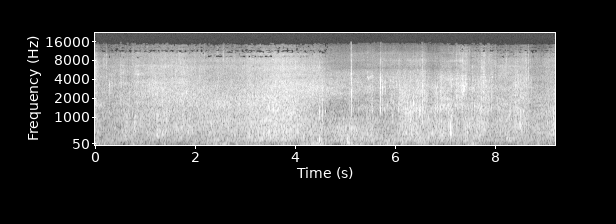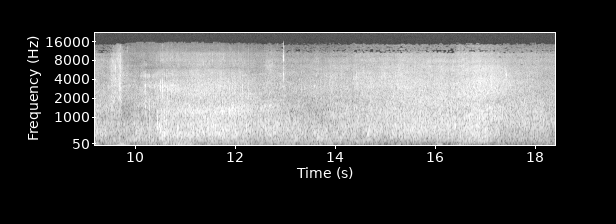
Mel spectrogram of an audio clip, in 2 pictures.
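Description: Small waves washing up onto a sandy beach, the surf rising and falling several times, with wind on the microphone and a few faint clicks.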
